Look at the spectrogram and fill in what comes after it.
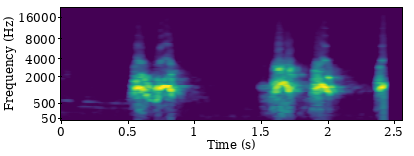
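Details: Putter, a noisy Maltese-Papillon cross, at play with a pug mix: two pairs of quick, high doubled barks about a second apart, ending with one short sharp yip.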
